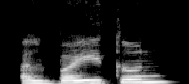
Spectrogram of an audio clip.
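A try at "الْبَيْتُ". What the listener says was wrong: Without the tanween. Al-baytu. With one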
